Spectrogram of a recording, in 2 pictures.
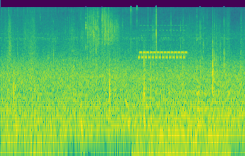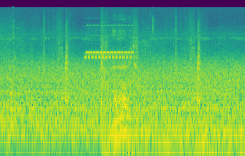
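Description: A telephone rings in two short electronic bursts, a few seconds apart, over steady room noise and shuffling footsteps.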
